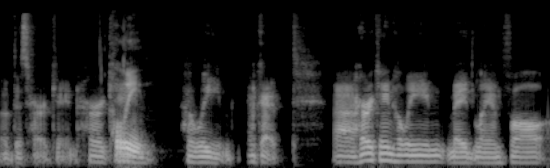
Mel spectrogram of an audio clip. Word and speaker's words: Helene: I'm really bad at pronouncing the name of this hurricane. Hurricane Helene. Helene.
